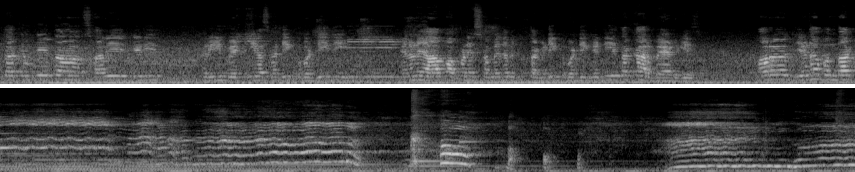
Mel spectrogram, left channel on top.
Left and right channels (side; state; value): both; different; correlation 0.00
